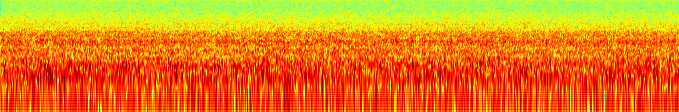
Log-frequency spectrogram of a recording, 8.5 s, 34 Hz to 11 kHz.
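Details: 1993 Mercedes 190E SportLine, 5-speed manual, 3.2L M104 swap, after rewiring the power lines, grounds, O2 sensor, cam advance solenoid and the HFM-to-ISC CAN line: steady, even hum with no knocks, misses or surges. It is idling normally.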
